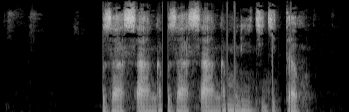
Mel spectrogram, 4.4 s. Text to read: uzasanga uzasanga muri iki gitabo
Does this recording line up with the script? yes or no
yes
